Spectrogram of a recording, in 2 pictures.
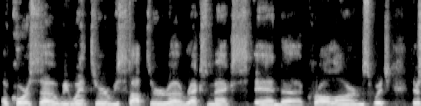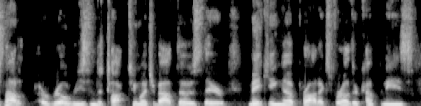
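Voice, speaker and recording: A man's voice: medium pitch, fairly even intonation, moderate pace, few pauses, mellow, no echo. Man, interview host, casual conversation, rambling, lots of fillers, dry close sound. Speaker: podcast host and magazine editor.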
